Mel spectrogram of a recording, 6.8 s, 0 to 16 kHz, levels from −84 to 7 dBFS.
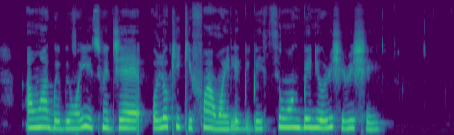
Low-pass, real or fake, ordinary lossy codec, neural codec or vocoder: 14.4 kHz; real; MP3, 64 kbps; none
